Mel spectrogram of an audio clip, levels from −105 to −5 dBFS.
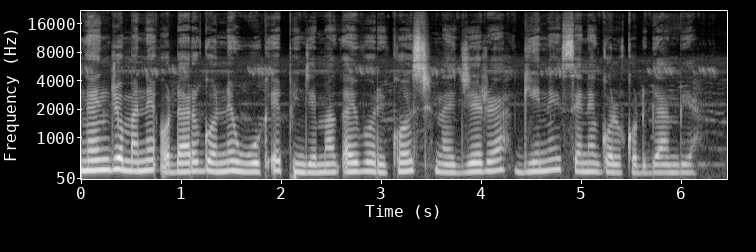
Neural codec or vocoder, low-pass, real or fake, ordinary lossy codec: none; none; real; none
